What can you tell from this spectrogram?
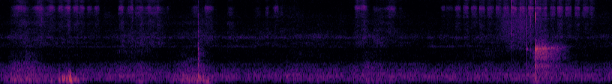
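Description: Felt-tip marker rubbing and scratching faintly across paper as a drawing is coloured in, with a few soft taps on the table, the clearest about seven seconds in.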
